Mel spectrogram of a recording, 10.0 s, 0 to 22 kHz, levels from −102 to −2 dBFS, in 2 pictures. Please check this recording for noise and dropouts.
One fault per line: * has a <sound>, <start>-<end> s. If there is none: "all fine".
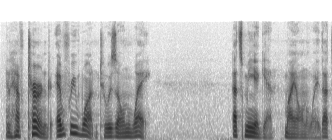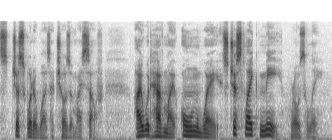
all fine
